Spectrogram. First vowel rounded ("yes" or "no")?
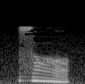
yes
